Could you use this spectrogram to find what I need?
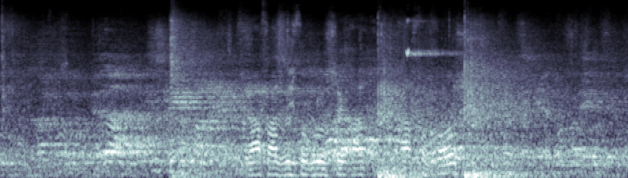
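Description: Men shout and talk across a large echoing hall.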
